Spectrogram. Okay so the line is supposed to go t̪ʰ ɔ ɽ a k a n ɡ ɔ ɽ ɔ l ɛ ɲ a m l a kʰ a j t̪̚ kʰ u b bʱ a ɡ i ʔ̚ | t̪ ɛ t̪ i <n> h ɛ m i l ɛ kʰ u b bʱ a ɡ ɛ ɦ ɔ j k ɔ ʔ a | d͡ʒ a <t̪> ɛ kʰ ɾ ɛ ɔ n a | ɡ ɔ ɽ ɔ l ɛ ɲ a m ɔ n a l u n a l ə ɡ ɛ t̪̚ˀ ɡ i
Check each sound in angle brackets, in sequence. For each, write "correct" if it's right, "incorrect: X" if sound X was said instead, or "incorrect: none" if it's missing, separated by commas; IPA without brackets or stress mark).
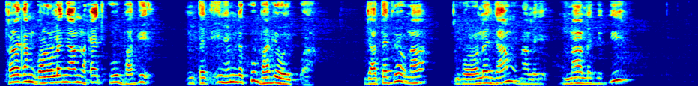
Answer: incorrect: ɲ, correct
